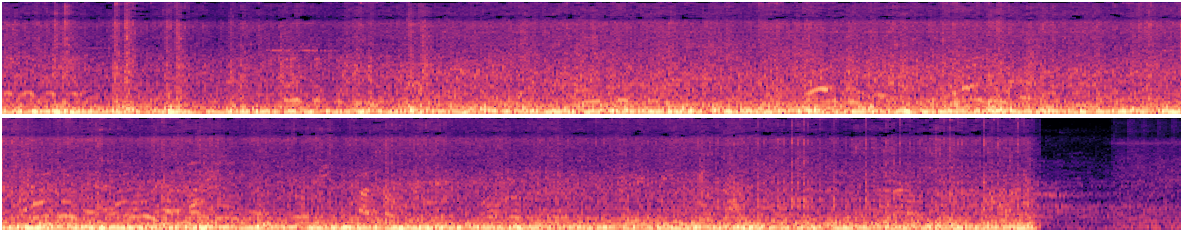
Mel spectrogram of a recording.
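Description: Dragon-train kiddie roller coaster in motion: a steady, heavy low rumble of the ride car and wind buffeting the phone's microphone, with faint rider voices over it. It cuts off abruptly just before the end.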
